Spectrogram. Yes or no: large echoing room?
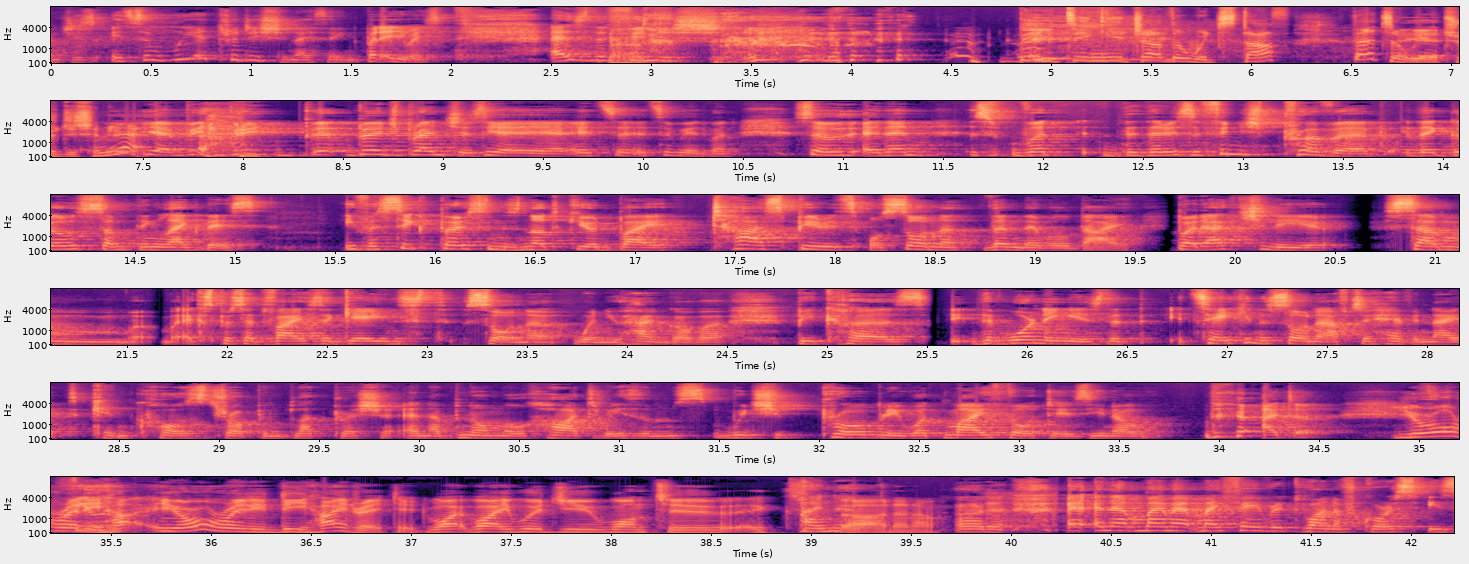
no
